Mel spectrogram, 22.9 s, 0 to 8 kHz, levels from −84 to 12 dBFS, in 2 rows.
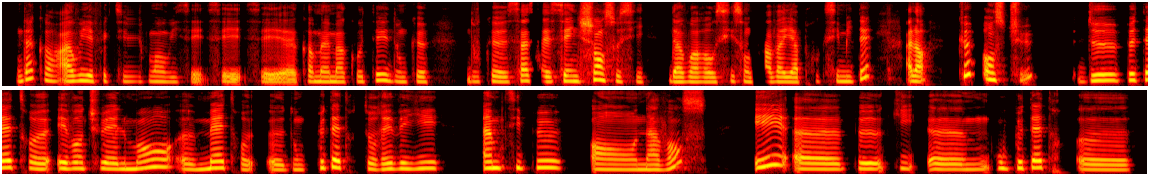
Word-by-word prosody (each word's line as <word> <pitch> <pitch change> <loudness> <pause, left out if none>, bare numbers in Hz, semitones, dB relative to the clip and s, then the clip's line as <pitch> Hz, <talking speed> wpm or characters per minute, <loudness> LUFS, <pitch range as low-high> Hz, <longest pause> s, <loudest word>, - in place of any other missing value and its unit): D'accord, 215 -1 -1
ah 185 - +4
oui, 200 +1 +3
effectivement 180 -2 -5
oui, 165 -1 -7
c'est 165 - -8
c'est 85 -2 -4
c'est, 85 - -1
heu, - - -2
quand 180 - -5
même 175 0 0
à 165 - -1
côté, 180 +6 -2
donc, 170 -3 -8
heu, 170 -1 -1 0.4
donc, 175 +2 -10
heu, 170 -2 +2
ça 200 +4 +1 0.2
c'est 175 - +1
c'est 190 +4 0
une 185 -1 +1
chance 235 +2 +4
aussi, 170 -3 -7 0.2
d'avoir 165 -2 +1
aussi 170 +3 -4
son 175 -1 -3
travail 170 -1 +1
à 160 - +2
proximité. 180 - -4 0.3
Alors, - - +5 0.3
que 390 - +3
penses-tu 250 - +1 0.4
de, 210 +5 +3
peut-être, 240 +1 +3 0.2
heu, - - -21
éventuellement, 215 +3 +2
heu, 180 0 -2
mettre, 200 -1 +1
heu, 170 - -1
donc, 175 +1 -8
peut-être, 240 +1 +3
te 200 - -3
réveiller, 205 +3 0 0.4
un 225 +1 +7
petit 230 0 -3
peu 240 +1 +1 0.3
en 180 -1 0
avance? 175 - -2 0.5
Et 320 +6 +4
heu, 190 -1 +3
peu 200 -1 +2
qui, 215 -1 -9
hem, 185 0 -1
ou 220 0 0
peut-être, 230 +3 +1
heu 170 -1 0
190 Hz, 145 wpm, -22 LUFS, 175-220 Hz, 0.5 s, un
